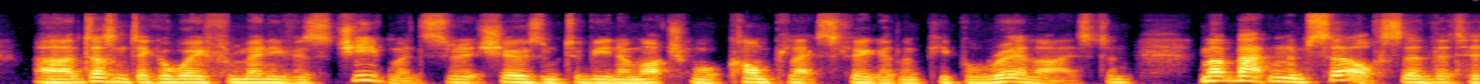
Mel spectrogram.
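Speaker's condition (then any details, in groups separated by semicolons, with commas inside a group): No condition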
